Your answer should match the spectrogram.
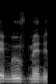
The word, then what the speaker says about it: MVMT: And when I say Movement, it's spelled out MVMT.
